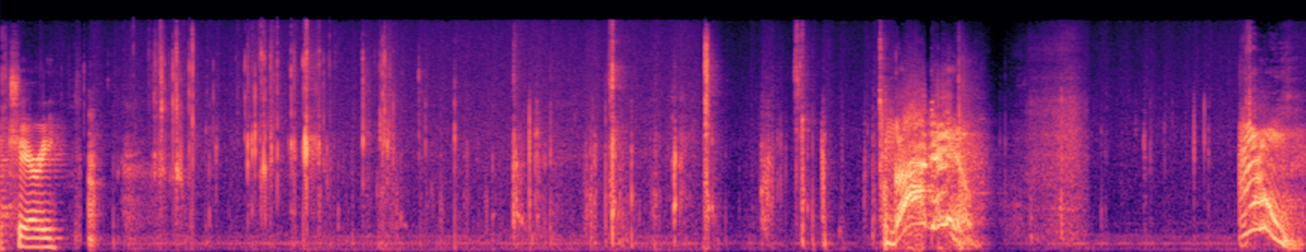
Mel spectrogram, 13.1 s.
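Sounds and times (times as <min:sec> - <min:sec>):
man crunching hard candy: 0:00.7 - 0:08.2.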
